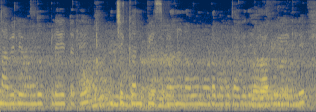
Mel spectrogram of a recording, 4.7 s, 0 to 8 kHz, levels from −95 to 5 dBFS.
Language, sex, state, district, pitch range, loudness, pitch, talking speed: Kannada, female, Karnataka, Chamarajanagar, 225-240 Hz, -16 LUFS, 230 Hz, 150 wpm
